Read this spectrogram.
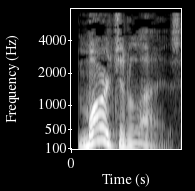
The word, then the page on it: marginalise: British English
